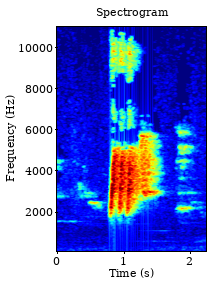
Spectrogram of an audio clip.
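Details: Single long, loud buzzy whistle from an Asian fairy-bluebird, flanked by faint softer notes before and after.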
